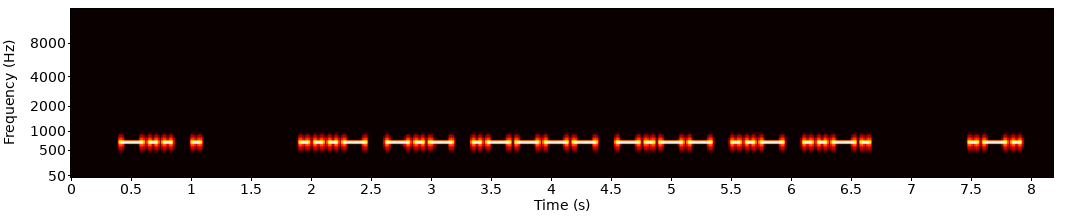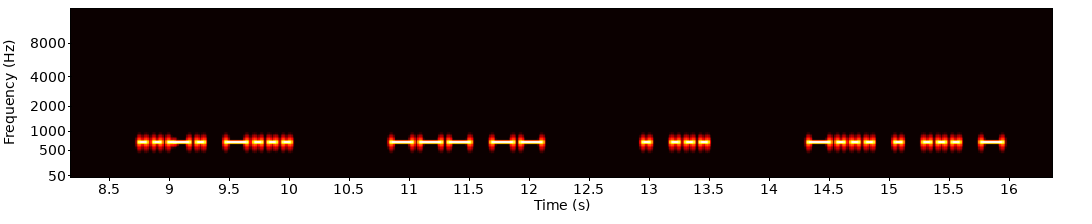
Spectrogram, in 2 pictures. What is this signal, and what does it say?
Morse code, heard as a keyed tone, about 20 wpm, 700 Hz. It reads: DE VK1YUF R FB OM ES BEST
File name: UK MASTER QSOs TRAINING / 20WPM / UK MASTER QSOs 0059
